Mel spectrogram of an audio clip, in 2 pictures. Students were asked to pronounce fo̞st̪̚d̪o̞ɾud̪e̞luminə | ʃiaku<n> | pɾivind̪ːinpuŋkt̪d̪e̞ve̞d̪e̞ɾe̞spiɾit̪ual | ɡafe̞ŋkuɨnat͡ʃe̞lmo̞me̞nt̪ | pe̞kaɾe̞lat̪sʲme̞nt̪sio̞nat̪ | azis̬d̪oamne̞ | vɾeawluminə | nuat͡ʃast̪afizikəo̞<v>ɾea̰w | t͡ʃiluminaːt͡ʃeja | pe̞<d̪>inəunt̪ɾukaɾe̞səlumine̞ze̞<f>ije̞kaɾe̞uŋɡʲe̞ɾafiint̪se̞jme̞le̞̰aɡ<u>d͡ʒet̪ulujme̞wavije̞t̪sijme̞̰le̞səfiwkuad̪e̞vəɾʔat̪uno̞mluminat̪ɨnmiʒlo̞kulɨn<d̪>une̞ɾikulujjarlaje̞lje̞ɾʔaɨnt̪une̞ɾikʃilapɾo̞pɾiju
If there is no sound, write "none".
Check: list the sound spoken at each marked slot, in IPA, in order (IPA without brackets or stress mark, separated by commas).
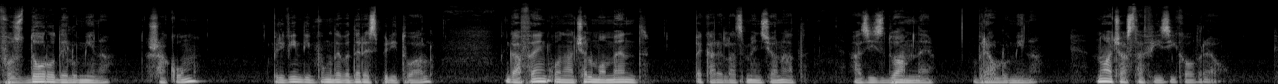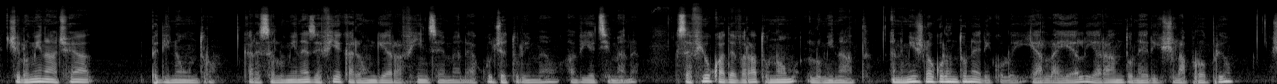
m, v, d̪, f, u, t̪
